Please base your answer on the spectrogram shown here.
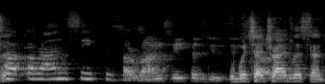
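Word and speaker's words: Oranssi Pazuzu: Orasani Pazuzu. And how do you pronounce it? Oransi Pazuzu. Oransi Pazuzu.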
